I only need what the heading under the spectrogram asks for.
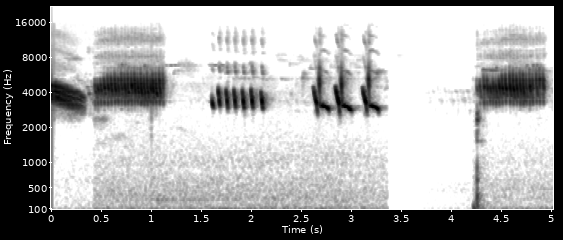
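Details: Greenfinch song: a buzzy wheeze opens, then a quick run of clipped trilled notes and a burst of sharp, downslurred chirps, a pause, and another long nasal wheeze. Faint low background rumble.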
